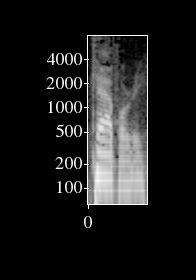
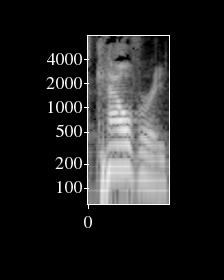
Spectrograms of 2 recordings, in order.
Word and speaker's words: cavalry: No, he's saying it wrong. He's saying it as Calvary. No, that's how he always want to say it and screw it up. It's cavalry. It's cavalry.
